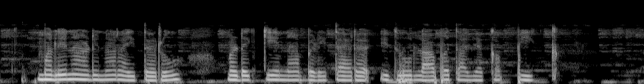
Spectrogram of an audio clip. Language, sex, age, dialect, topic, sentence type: Kannada, female, 25-30, Dharwad Kannada, agriculture, statement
